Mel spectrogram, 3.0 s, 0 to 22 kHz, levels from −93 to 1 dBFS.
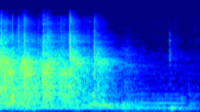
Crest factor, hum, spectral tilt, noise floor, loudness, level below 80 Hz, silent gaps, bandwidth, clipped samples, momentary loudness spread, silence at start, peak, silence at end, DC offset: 22 dB; none; -2 dB/octave; -58 dBFS; -36 LUFS; -78 dBFS; none; 15.5 kHz; under 0.1%; 23 LU; 0 s; -18 dBFS; 0.1 s; under 0.1%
